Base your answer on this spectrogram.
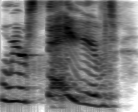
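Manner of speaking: high, bright, cheering exclamation. Retelling an episode scene, imitating Peter and Mickey cheering. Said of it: "Peter and Mickey go like".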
